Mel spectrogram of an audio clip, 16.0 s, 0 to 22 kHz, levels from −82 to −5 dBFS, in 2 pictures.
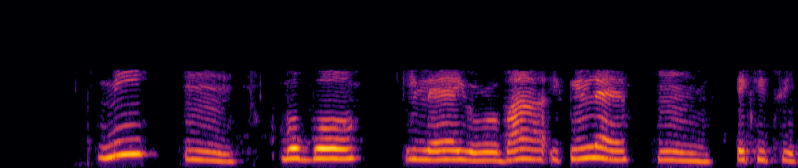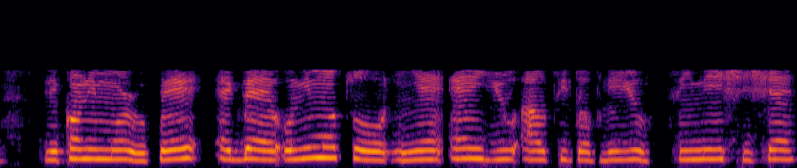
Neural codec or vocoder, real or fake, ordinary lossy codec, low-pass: none; real; AAC, 16 kbps; 7.2 kHz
